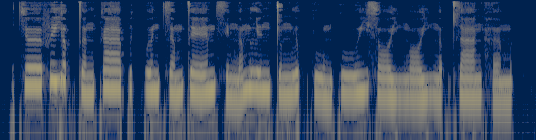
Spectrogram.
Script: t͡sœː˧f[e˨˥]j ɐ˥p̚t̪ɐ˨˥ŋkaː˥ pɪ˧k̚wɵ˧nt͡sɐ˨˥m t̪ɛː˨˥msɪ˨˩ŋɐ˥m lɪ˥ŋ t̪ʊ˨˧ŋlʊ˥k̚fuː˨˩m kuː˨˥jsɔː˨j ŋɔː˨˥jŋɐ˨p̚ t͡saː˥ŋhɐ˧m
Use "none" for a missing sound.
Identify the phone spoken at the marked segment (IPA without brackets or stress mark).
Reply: e˥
